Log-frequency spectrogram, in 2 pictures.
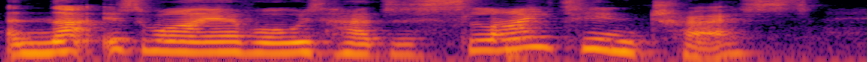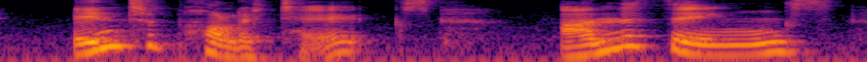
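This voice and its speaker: A middle-aged woman with an English Midlands accent talks in a loose, casual podcast chat. Her pitch swings up and down animatedly as she tells stories. She laughs often along the way. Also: a bit bright. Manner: chatty storyteller, laughs often. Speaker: podcast co-host.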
